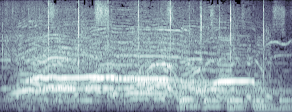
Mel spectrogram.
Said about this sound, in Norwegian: I februar i år jubler tilhengere utenfor ambassaden i London, der Assange trer ut på balkongen og vifter med et FN-dokument som fastslår at han er utsatt for vilkårlig frihetsberøvelse.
